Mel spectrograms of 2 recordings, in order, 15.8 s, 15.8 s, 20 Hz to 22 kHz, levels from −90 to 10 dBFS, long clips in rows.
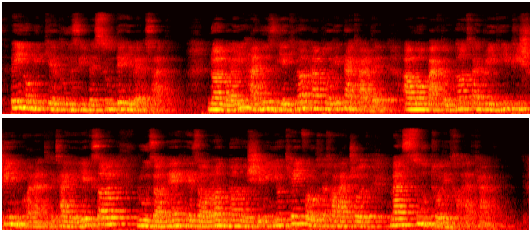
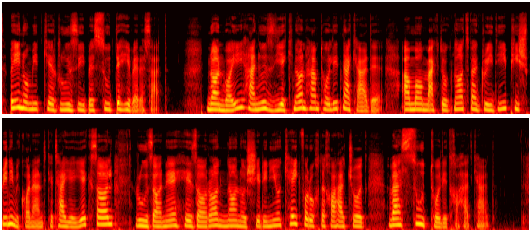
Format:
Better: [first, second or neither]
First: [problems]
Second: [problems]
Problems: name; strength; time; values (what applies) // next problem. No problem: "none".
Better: second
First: off-mic speech; far // room echo; strong; dies away in 0.9 s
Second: none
